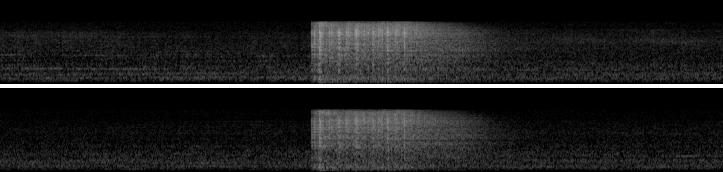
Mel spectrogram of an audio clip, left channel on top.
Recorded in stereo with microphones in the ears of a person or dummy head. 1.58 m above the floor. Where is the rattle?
15° left (ahead or behind), 4.5 m.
